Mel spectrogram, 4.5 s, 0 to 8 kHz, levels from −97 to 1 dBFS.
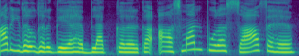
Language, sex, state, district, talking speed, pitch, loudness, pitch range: Hindi, male, Jharkhand, Garhwa, 145 wpm, 235 Hz, -14 LUFS, 215-285 Hz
